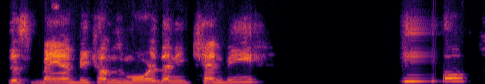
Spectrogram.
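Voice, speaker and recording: High-voiced man in casual film chat. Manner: rambling, hesitant, laughs often. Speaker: podcast host. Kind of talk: casual movie review chat. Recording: dull lo-fi recording.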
